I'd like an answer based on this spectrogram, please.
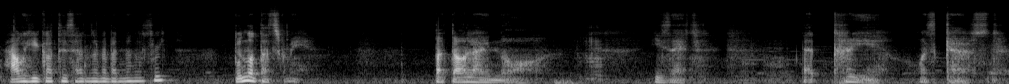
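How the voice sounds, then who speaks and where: A man's voice: medium pitch, slow, gravelly, long pauses, slight background noise. A man voicing a scheming, vengeful talking banana with a put-on Mexican accent in a homemade comedy sketch, often dropping to a sinister whisper. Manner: hushed, sinister whispering asides.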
